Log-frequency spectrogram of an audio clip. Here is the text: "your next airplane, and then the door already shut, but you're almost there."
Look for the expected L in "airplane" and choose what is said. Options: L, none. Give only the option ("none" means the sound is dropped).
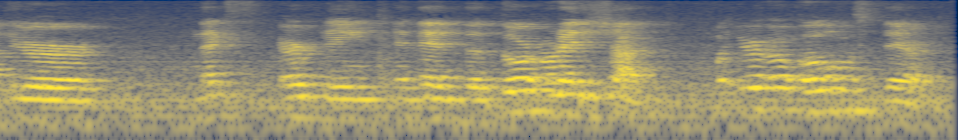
none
